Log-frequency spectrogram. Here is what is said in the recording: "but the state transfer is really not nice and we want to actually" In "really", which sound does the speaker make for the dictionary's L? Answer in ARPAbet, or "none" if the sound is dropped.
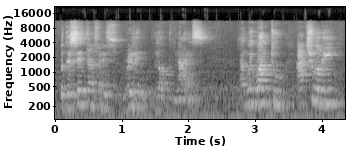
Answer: L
